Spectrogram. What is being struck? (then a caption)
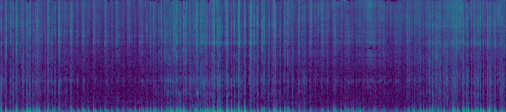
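Cardboard tube. A long, hollow, apparently empty cardboard tube with a white label is held horizontally in both hands above a microphone while fingertips tap or rub along its surface. The result is a dense, continuous stream of soft, quickly damped, deep hollow thumps that swell and fade in loudness throughout, with a faint high hiss above.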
